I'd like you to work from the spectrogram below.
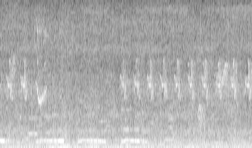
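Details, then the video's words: Spotted Dove giving soft, low, slightly arched cooing notes about one per second, under repeated high, sharp chirps from small birds and a low background rumble. "फाक्ता पक्षी की आवाज/Calls of Spotted Dove"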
